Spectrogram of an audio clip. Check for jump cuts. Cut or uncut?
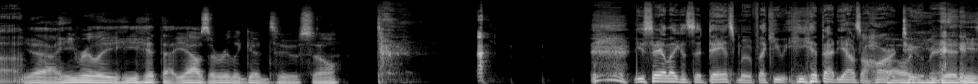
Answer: cut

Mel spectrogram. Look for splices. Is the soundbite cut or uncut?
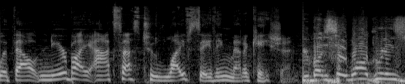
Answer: cut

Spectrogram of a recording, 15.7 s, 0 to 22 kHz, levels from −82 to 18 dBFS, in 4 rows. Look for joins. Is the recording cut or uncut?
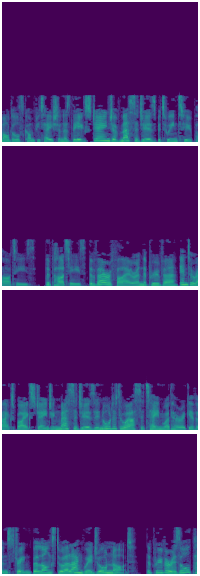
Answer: cut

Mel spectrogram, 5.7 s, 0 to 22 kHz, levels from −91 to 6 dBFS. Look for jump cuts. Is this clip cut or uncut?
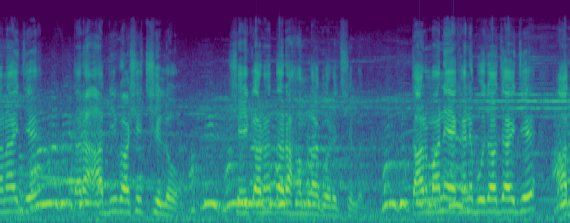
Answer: uncut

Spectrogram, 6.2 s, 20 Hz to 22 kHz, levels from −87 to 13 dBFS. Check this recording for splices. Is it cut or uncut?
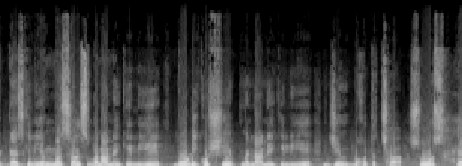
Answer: uncut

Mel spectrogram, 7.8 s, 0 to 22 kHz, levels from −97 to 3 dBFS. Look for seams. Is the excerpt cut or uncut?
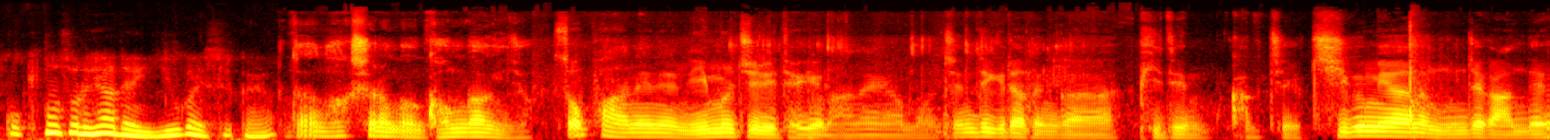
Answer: uncut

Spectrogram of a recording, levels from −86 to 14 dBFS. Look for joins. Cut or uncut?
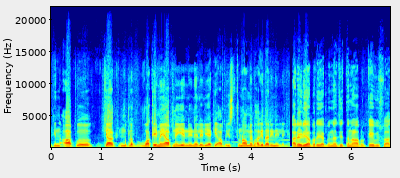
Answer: cut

